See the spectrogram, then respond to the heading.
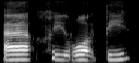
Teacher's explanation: खा और रा दोनों हैवी होंगे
